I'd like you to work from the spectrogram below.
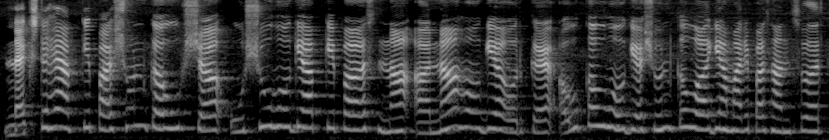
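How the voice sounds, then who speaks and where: A young woman teaches a class of children in a patient, repetitive way, saying each word slowly and calling the students "beta". Her voice sits high and carries clearly. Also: a bit bright. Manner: patient, repeats words and calls students beta. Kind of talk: Sanskrit lesson for children.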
